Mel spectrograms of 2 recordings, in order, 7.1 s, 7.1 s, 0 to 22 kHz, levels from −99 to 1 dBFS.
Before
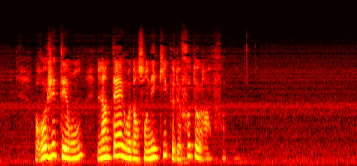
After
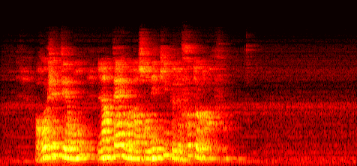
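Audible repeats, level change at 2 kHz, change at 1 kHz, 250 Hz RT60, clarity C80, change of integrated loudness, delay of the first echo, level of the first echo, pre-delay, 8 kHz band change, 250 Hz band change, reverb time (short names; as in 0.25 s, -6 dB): none, -1.5 dB, +2.5 dB, 0.95 s, 4.5 dB, +2.0 dB, none, none, 6 ms, n/a, +3.0 dB, 0.90 s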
